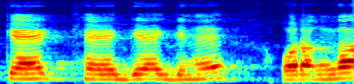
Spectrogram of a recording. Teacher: कंठे ध्वनि की अगर हम बात करते हैं तो कंठे ध्वनि हो जाएंगी आपकी जो कै, ख, ग, घ और अंगा है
